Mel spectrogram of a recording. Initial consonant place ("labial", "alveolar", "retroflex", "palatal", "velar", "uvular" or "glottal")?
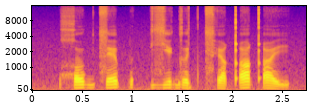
uvular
